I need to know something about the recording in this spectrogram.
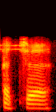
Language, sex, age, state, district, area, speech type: Urdu, male, 18-30, Bihar, Purnia, rural, conversation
